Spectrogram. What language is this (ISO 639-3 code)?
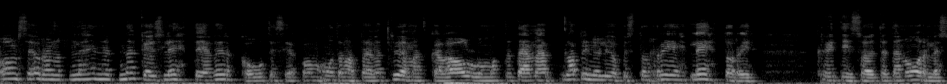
fin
